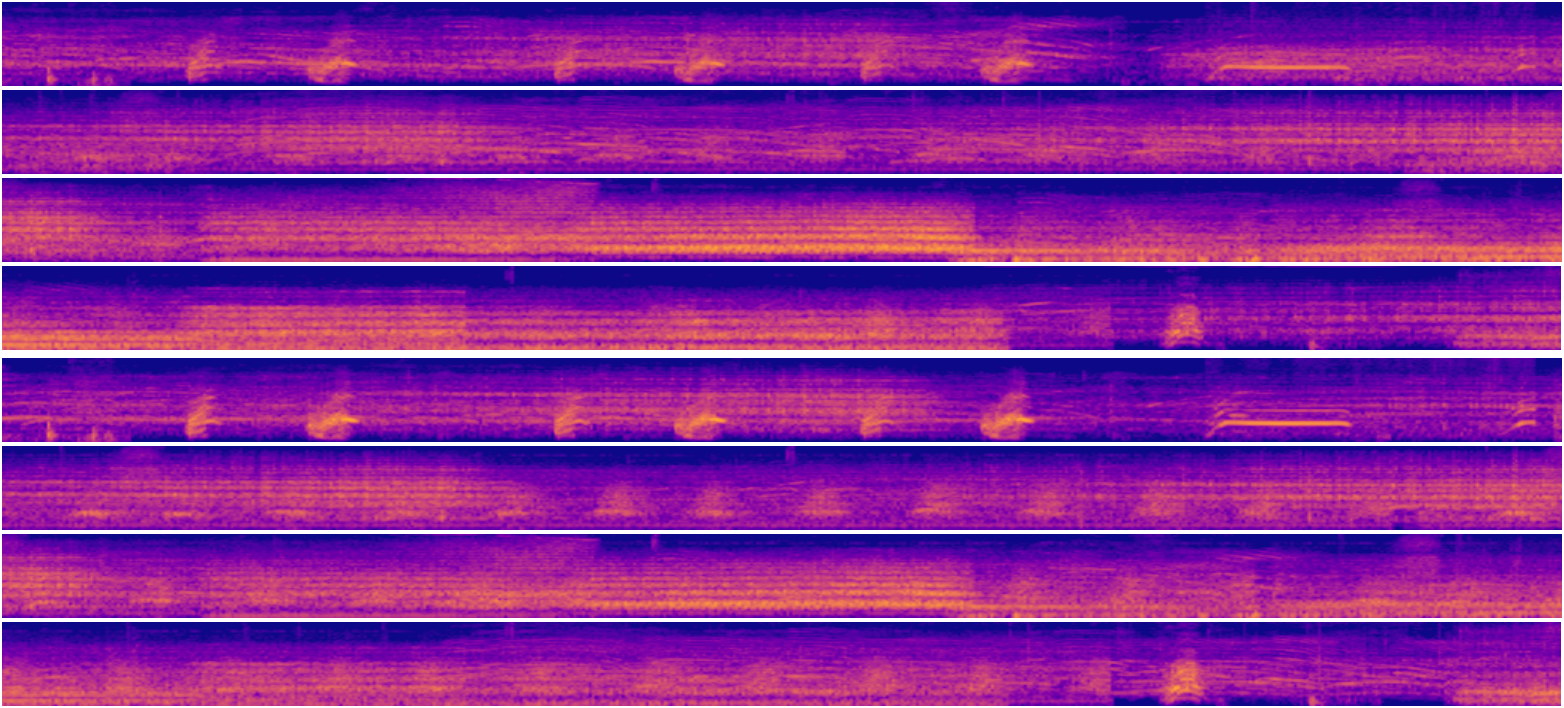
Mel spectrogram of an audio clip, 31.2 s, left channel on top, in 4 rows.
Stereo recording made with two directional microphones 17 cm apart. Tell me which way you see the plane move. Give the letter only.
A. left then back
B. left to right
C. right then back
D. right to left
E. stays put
D.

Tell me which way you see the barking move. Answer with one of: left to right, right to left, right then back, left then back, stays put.
stays put.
